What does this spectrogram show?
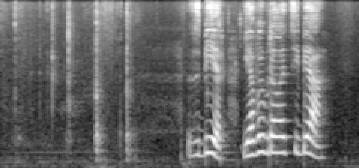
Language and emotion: Russian, positive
